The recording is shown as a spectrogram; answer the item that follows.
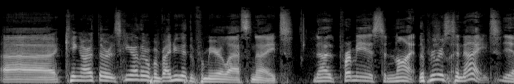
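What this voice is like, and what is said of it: Usual voice. Nothing is said of it.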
